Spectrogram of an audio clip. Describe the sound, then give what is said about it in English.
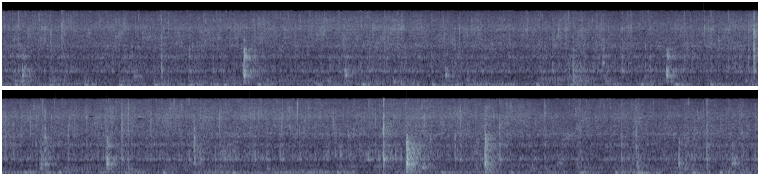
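Onions sizzling as they fry in a pan: a continuous soft hiss dotted with many sharp, irregular pops and crackles throughout, with no talking. “I'm going to give my onions a stir because I'm starting to hear them sizzle”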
